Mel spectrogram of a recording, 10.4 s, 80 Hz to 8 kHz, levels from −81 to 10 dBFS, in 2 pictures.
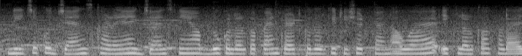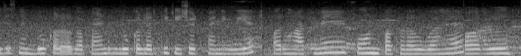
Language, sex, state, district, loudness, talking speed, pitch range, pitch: Hindi, female, Bihar, Gaya, -17 LUFS, 255 wpm, 220-240 Hz, 230 Hz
